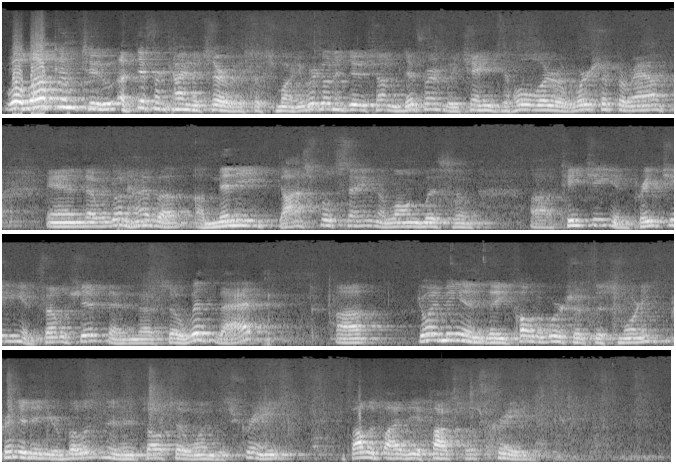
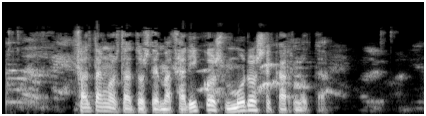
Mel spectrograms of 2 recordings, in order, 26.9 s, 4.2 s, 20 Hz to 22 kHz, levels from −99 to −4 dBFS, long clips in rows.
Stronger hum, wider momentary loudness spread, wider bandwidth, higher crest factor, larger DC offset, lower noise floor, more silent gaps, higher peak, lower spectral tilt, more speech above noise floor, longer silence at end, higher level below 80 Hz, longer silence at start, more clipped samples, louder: neither; second, 15 LU vs 18 LU; first, 17 kHz vs 8.2 kHz; about the same, 16 dB vs 16 dB; neither; second, -38 dBFS vs -46 dBFS; neither; about the same, 0 dBFS vs 0 dBFS; first, -7 dB/octave vs -5 dB/octave; second, 23 dB vs 32 dB; second, 0.05 s vs 0.9 s; about the same, -50 dBFS vs -54 dBFS; about the same, 0.05 s vs 0.05 s; neither; about the same, -16 LUFS vs -14 LUFS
